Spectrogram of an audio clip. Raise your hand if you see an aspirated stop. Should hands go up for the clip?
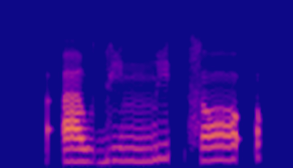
no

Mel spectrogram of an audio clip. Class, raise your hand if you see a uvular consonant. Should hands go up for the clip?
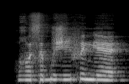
yes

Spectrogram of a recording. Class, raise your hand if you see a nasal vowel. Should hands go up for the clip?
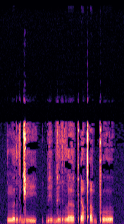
no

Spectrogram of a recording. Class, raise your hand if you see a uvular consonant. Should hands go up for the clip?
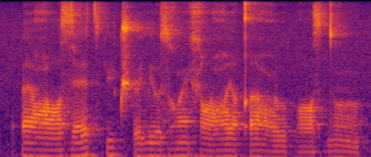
yes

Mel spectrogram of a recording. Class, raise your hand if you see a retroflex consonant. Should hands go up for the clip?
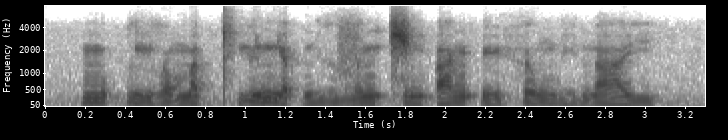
no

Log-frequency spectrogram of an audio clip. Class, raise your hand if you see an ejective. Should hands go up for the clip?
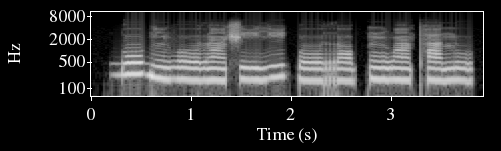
no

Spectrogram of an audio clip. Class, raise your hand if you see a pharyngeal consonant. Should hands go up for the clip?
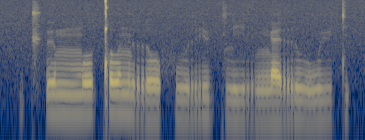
no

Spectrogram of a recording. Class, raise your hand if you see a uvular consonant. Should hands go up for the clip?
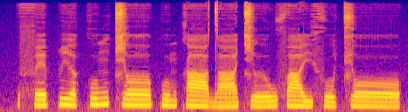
no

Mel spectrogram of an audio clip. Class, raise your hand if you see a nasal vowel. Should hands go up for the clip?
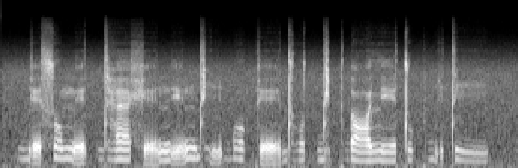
no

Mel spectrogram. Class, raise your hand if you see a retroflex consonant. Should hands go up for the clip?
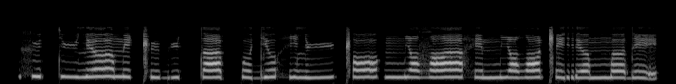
no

